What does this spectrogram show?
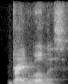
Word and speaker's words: Braden Wilmes: Braden Wilmes. Hey, good job pronouncing his name correctly.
